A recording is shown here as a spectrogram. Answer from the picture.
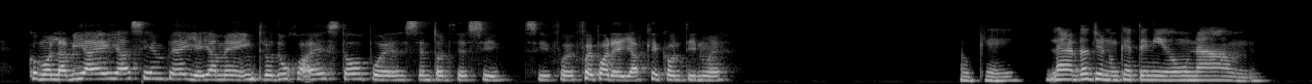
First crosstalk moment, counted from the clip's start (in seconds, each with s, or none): none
